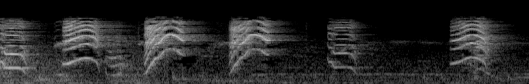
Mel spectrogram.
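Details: Female Indian ringneck parakeet feeding chicks in a nest; loud harsh arched squawks repeated about once a second in six bursts, each a rising-falling rasp with a faint tone between.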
